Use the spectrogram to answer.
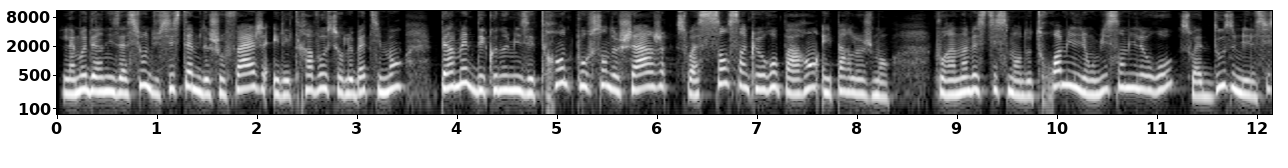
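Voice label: French, female, narration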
